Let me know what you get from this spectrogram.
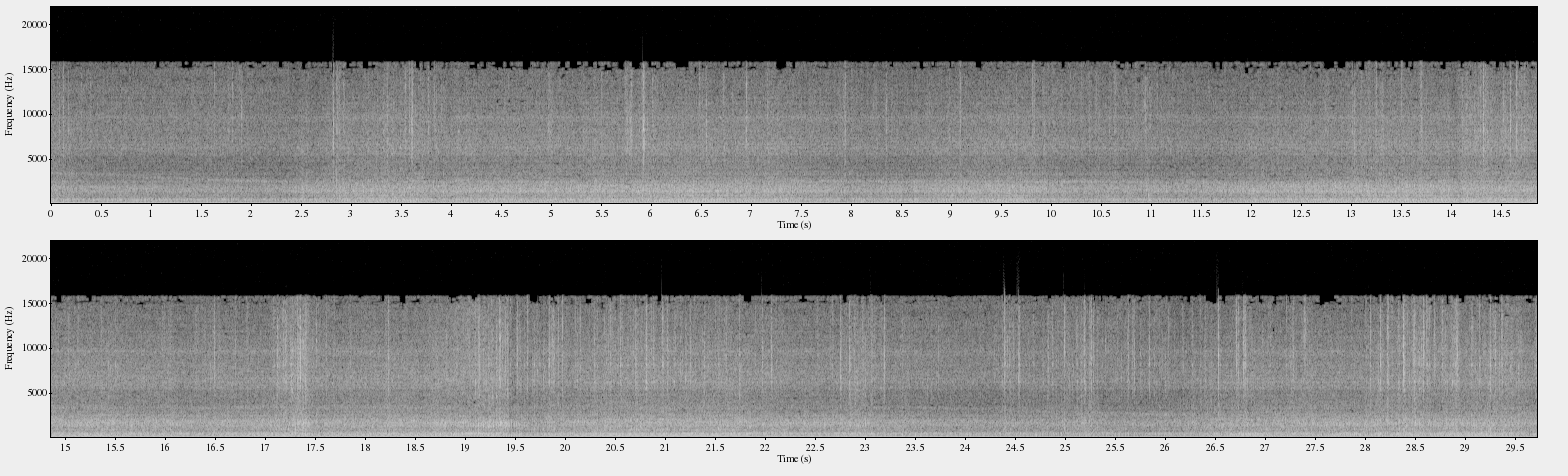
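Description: Motorcycle engine running steadily under way on a dirt trail, its note rising and falling with throttle and gears, with a marked change in pitch about halfway through.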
